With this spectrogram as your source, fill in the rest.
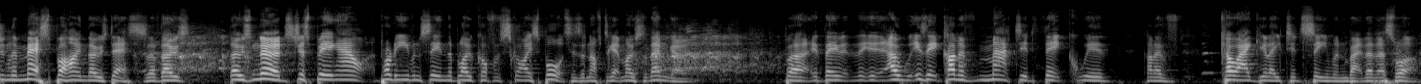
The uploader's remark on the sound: Edinburgh Fringe Podcast 2011. Luckily today's podcast audience aren't weird - well not in that way.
